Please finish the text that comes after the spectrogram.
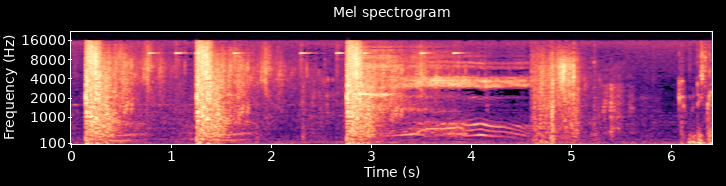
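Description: Beretta pistol gunshots in the video game Resident Evil HD Remaster, three sharp, loud reports spaced about a second and a half apart, with game ambience, a tonal swell and a voice between them.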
